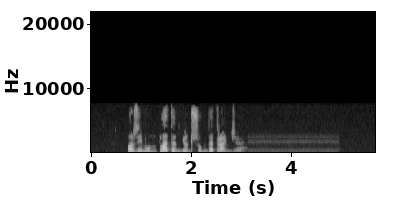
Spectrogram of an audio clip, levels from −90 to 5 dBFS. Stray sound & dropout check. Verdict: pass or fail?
pass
